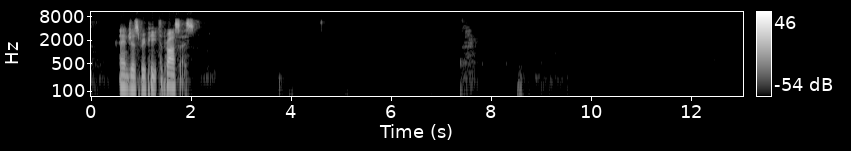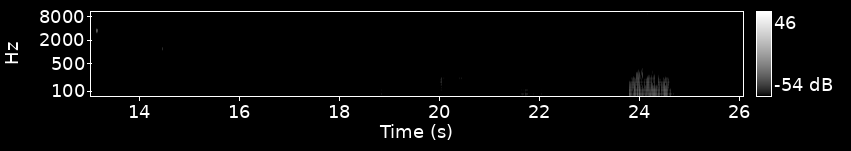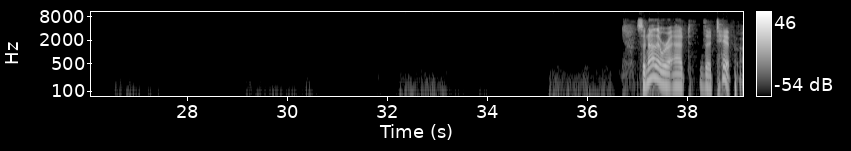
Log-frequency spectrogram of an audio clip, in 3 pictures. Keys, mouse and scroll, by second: 0.9 click, 2.5 e, 4.2 click, 5.2 ctrl+z, 6.1 e, 8.5 s, 9.5 click, 11.2 click, 12.8 e, 15.1 click, 15.8 s, 16.8 click, 17.4 click, 18.8 e, 21.1 click, 21.7 s, 22.4 click, 23.0 click, 26.0 s, 27.0 click, 28.3 click, 30.0 click, 31.9 e, 34.3 click, 34.6 s, 36.3 click.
